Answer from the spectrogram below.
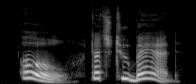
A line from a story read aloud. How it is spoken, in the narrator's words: she exclaimed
